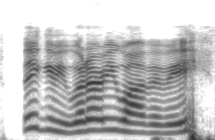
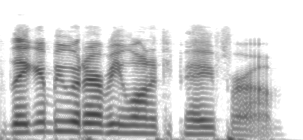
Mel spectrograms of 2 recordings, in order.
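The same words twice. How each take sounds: First: Cheeky, teasing, a bit louder; flirty sales pitch. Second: Said in the usual way. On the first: Retold or imitated. Teasing a customer at her booth, cheeky and flirty. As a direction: sell it with a wink.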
